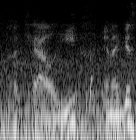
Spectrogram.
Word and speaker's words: Pkhali: This is called Pkhali, and I guess the proper pronunciation is more like Pkhali. It's a bit of almost like an Arabic sort of sound effect there, which I'm not very good at making.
